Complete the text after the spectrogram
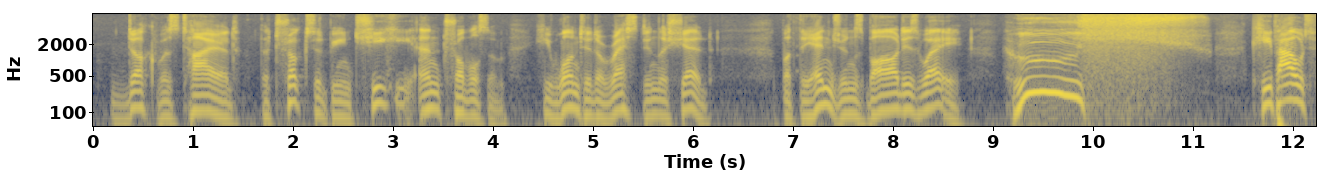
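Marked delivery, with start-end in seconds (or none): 9.2-12.3 very high pitched, hissed delivery. The narrator reads the engines barring Duck from the shed, hissing. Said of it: "they hissed".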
